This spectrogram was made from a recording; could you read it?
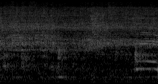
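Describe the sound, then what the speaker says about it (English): Cold water pours from a tap into a pot of boiled saltfish, a short, soft, steady gush with no talking. "Add some cold water"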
